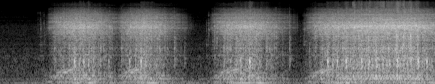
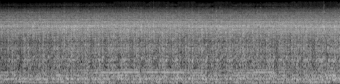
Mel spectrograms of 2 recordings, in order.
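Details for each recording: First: Singer sewing machine (338) on restored clam-shell foot pedal with four carbons removed, before adjusting mounting and shorting clip screws: high whirring motor bursts cut in hard and drop out, nothing then too much, no gentle slow speeds; pedal speed control too abrupt. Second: Singer sewing machine on a restored clamshell foot pedal after quarter-turn adjustments, four carbons removed: steady, even high whir run full-out with no surging or catching; the pedal is getting pretty close to properly adjusted.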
